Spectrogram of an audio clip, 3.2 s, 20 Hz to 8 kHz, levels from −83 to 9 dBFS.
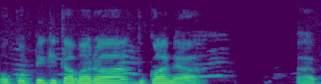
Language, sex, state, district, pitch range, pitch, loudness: Rajasthani, male, Rajasthan, Churu, 165-190 Hz, 185 Hz, -18 LUFS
